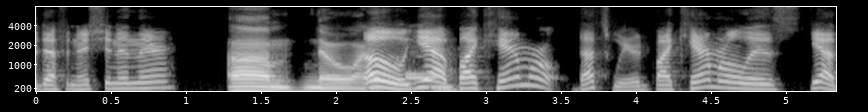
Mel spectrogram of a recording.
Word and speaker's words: bicameral: And the parallels between this idea and Julian Jayne's idea of the bicameral mentality. Father, are you familiar with this term? I know I'm butchering how to say it, but like B-I-C-A-M-E-A-R-L. Bicameral.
